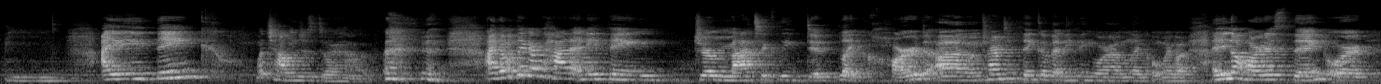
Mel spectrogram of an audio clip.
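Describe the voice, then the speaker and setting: Young woman guest, bright and chatty, laughs easily, sits far off mic in a roomy space. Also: mid-range voice, measured pace, a little hiss or hum. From Canada. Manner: laughs often, animated, chatty. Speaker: interview guest. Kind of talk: casual interview answers. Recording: echoey room, voice from off mic.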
